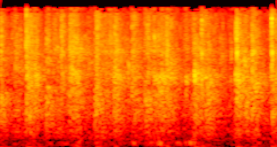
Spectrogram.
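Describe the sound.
Audience applause at a church service welcomes a pastor to the pulpit, a quiet, steady patter of many hands clapping without pause for about two seconds.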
